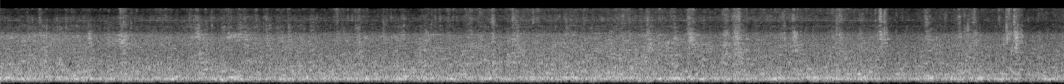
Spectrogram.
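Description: Snack chip production line machinery running: conveyor belts and their drive motors make a steady, dense mechanical noise, with a few faint clicks.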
